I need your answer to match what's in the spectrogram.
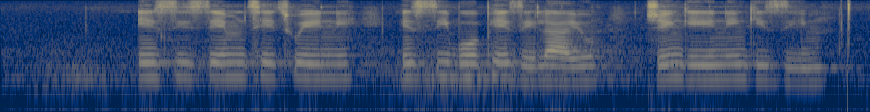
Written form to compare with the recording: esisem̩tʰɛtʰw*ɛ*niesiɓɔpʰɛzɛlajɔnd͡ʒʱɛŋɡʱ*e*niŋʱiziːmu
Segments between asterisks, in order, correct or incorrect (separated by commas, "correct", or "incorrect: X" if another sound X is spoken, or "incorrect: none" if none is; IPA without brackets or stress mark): incorrect: e, correct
